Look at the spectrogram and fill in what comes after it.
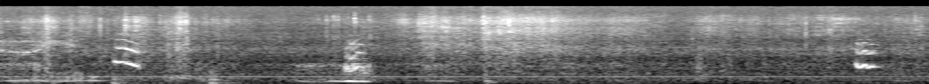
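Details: Pekingese puppies, four weeks old, at play indoors after their meal: brief bent squeaks, several sharp down-slurred whines spaced a second or more apart, with a human voice murmuring faintly underneath.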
